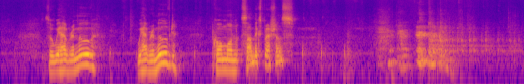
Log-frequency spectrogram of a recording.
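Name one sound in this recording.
A man speaks calmly and with emphasis.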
